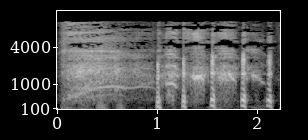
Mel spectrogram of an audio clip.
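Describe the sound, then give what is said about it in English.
A man coughing in a series of short, sharp, throaty bursts, several in quick succession, after a drawn-out strained vocal sound. “Oh, you made him cough.”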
